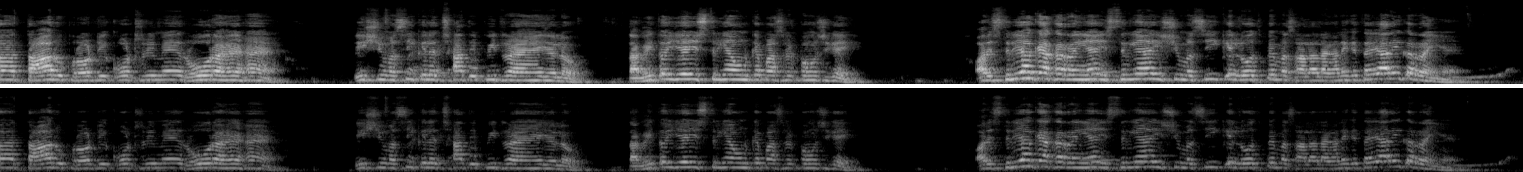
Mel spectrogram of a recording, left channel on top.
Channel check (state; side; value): quieter; right; 12.7 dB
